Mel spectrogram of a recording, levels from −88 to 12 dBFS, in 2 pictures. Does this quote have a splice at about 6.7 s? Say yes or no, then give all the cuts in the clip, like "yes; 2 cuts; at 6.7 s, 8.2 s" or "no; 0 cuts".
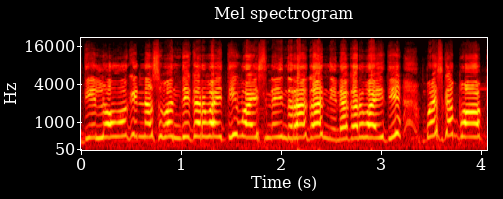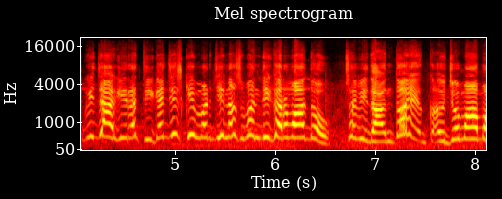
yes; 1 cut; at 6.7 s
